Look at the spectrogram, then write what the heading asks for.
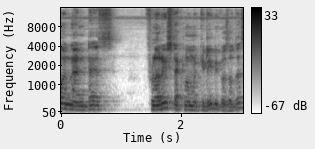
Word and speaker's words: Nantes: N-A-N-T-E-S. Nantes. Bordeaux is written as B-O-R-D-E-A-U-X. So B-O-R-D-E-A-U-X is pronounced as Bordeaux. Bordeaux is famous for its wines and grape yard, etc. So port cities like Bordeaux and Nantes flourished economically because of the slave trade.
